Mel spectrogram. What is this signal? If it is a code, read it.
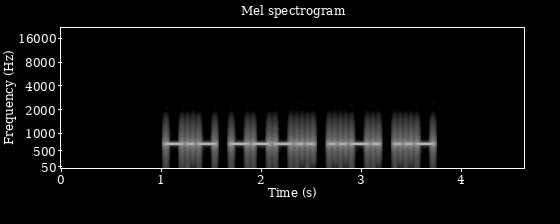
Morse code, heard as a keyed tone, about 22 wpm, 700 Hz. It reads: K8FU
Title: Easy Call Signs Repeated 3x - 22wpm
